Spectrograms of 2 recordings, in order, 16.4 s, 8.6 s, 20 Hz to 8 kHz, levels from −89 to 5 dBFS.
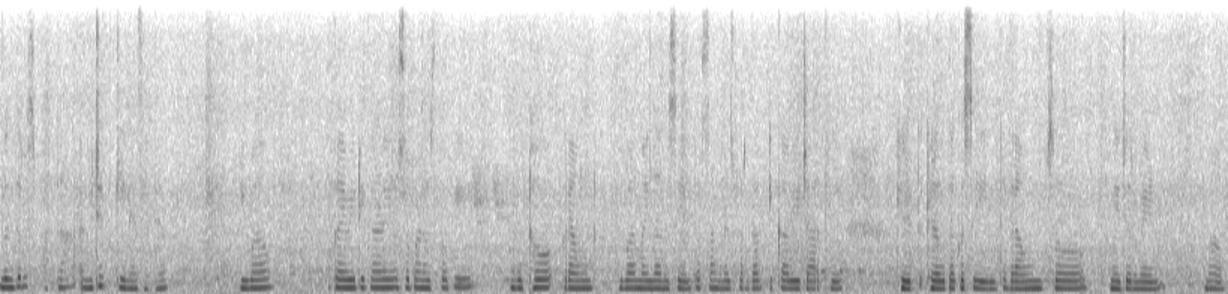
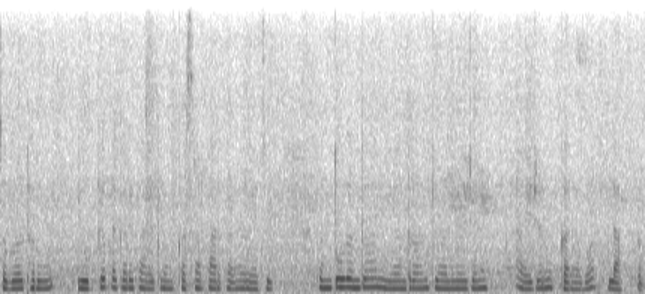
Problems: constant background noise, low volume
